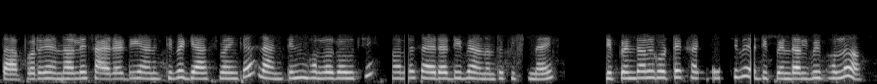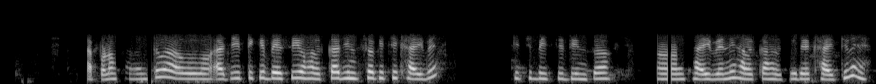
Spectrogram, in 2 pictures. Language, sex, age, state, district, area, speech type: Odia, female, 18-30, Odisha, Puri, urban, conversation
